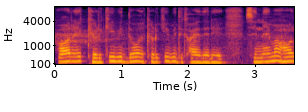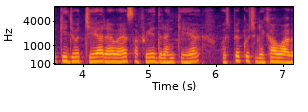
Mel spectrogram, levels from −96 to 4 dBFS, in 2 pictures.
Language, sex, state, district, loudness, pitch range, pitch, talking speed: Hindi, male, Chhattisgarh, Raigarh, -17 LUFS, 160-180 Hz, 170 Hz, 235 wpm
